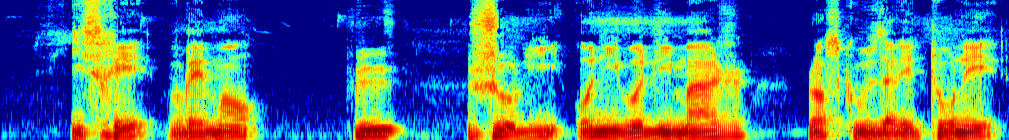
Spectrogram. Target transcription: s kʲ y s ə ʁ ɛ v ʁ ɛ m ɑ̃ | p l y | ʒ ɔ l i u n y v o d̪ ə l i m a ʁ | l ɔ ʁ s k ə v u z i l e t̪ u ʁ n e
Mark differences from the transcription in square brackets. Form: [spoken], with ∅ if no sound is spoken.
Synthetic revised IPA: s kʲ [i] s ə ʁ ɛ v ʁ ɛ m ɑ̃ | p l y | ʒ ɔ l i [o] n [i] v o d̪ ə l i m a [ʒ] | l ɔ ʁ s k ə v u z [a] l e t̪ u ʁ n e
